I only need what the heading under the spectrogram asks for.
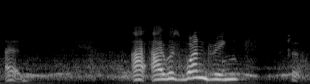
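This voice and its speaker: An actress playing a polite, apologetic, long-suffering frontier wife with a hesitant manner, in an old-time radio Western. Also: female voice, a little high, unhurried, natural voice. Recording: muffled, noisy old radio recording.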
